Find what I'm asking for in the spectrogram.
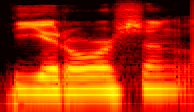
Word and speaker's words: Theodorsson: Theodorsson. – Unnar, U-N-N-A-R. – Yes. – And how do you spell that again, last name? – Theodorsson, like in Theodore. – Say it slow. – T-H-E-O-D-O-R. S-S-O-N.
